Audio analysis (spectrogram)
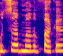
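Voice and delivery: very high-pitched, curt, short little voice. Showing the others how the pet Jake sounds in his head: voicing pet Jake, high-pitched. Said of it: "Jake's voice in my head is kinda high pitched".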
